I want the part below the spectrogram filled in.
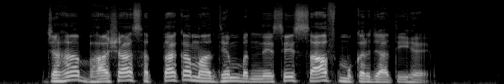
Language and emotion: Hindi, neutral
